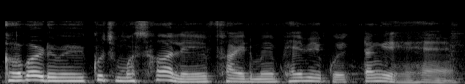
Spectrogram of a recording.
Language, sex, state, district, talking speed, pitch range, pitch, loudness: Hindi, male, Chhattisgarh, Jashpur, 130 wpm, 120-165 Hz, 150 Hz, -24 LUFS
